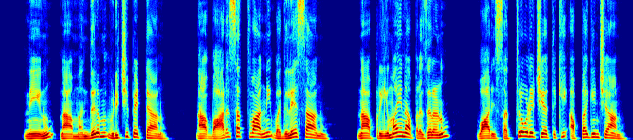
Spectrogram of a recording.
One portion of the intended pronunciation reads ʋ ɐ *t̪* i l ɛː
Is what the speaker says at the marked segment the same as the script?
no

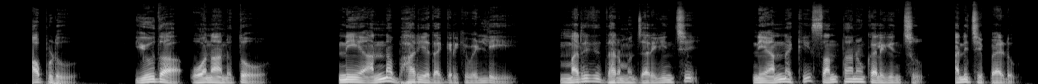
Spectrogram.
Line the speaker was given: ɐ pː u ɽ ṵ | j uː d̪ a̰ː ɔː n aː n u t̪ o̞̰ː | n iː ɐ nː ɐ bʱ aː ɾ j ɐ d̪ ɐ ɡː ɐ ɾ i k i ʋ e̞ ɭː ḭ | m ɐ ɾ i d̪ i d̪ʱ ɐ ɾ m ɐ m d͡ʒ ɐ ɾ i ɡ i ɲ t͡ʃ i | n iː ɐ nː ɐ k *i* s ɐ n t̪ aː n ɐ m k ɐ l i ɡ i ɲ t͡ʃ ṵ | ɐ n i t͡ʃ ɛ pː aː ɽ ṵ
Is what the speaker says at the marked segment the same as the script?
yes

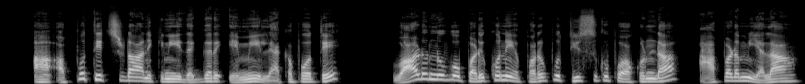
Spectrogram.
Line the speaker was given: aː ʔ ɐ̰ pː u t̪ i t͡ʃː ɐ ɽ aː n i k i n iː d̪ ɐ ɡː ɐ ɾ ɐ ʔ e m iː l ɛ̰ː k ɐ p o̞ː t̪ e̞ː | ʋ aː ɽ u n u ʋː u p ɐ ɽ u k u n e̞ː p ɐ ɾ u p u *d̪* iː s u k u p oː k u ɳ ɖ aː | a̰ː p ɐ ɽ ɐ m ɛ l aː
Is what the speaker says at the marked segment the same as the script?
no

